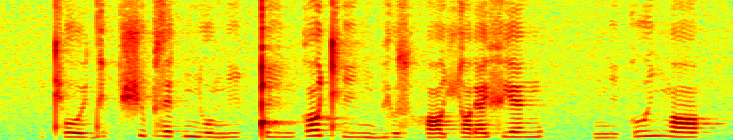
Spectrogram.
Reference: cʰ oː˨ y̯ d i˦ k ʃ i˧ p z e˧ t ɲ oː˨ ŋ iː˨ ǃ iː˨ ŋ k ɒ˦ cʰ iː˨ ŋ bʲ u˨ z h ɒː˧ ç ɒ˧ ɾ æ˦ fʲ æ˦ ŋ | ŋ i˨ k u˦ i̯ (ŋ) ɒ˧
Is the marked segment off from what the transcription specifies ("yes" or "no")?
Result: no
